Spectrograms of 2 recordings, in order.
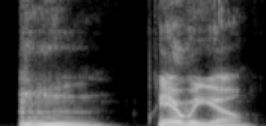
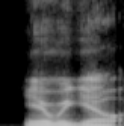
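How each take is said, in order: First: Slow, louder "Here"; slow announcement. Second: Said in the usual way. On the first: Shown as a demonstration. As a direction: announce it like a show opener.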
